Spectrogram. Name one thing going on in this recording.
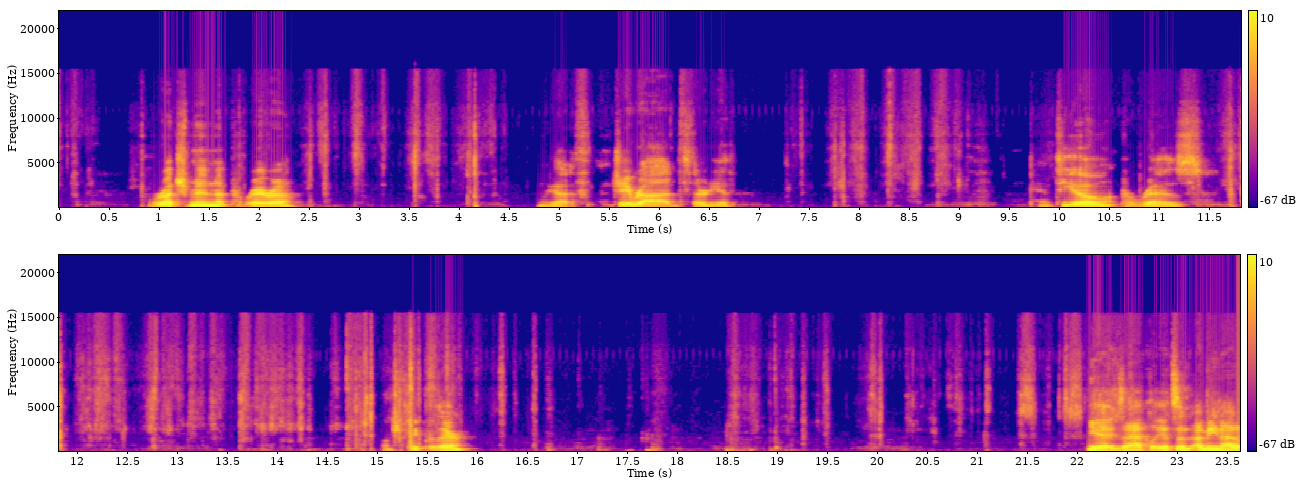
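Stiff paper cards flick and rustle softly as hands riffle through a stack.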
